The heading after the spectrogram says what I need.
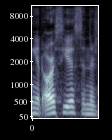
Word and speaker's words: Arceus: it has finally arrived legends arceus and i'm pronouncing it arceus and there's not a goddamn thing you can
